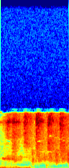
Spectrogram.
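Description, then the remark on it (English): A dog shakes itself off, its collar tags jingling in quick metallic bursts over a soft flapping rustle, lasting about a second with no one talking. “That was my dog shaking.”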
